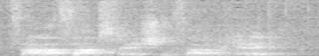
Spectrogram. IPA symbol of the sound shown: faə̯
